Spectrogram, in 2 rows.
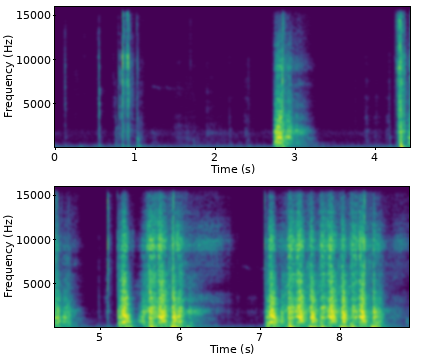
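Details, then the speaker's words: Suzuki SV650S with dead ignition button cranked directly: several brisk steady cranking bursts with quiet gaps; starter motor good, fault is electrical, owner suspects alarm or immobilizer. "Okay so our starter motor is good that's good news starter motor is good um so it's an electrical issue"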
